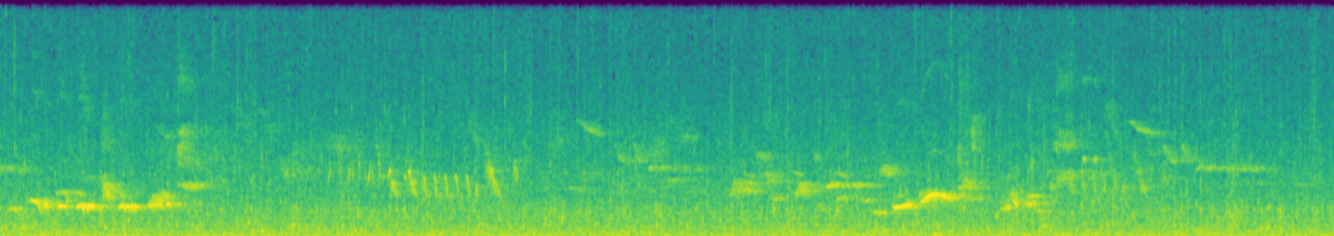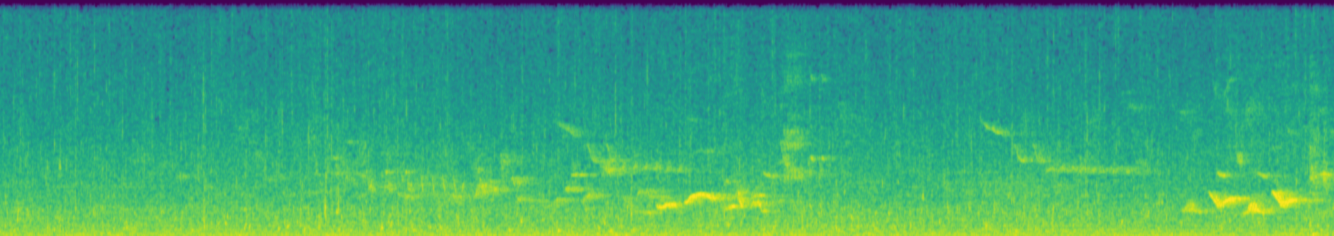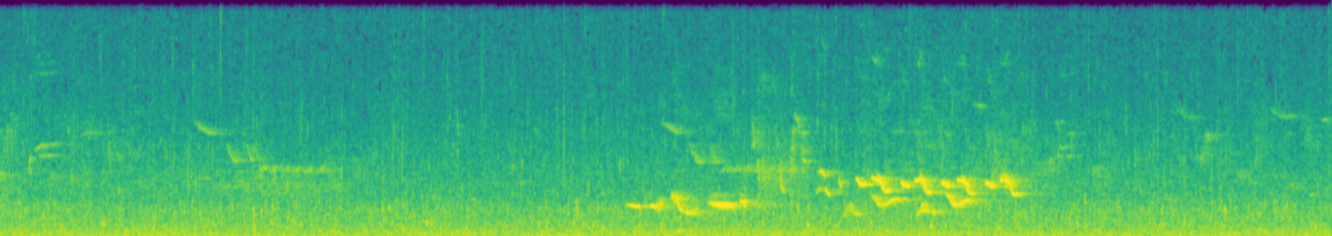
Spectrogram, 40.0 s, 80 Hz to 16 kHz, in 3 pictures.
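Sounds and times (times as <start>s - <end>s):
stream flowing: 0.0s - 40.0s.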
